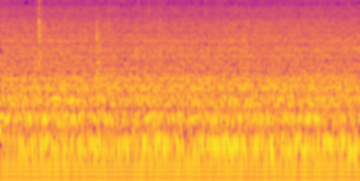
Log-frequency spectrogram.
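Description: Egg rolls sizzling steadily as they shallow-fry in oil in a pan, over a steady low fan hum, with a couple of light tong clicks early on.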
